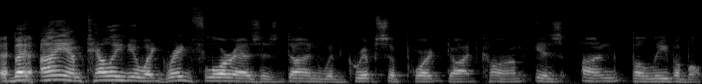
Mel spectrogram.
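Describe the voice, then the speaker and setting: A man with an American accent and an unremarkable speaking voice talks at a fairly slow pace, in a fairly high pitch with ordinary pitch variation. His loudness swings widely, and there are hardly any pauses. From Tacoma, Washington, US. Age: 60s. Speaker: podcast host, film grip. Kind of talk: casual chat.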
